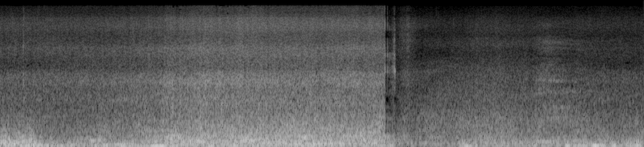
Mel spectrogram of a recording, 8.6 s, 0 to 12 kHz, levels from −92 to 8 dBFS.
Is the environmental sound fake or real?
real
